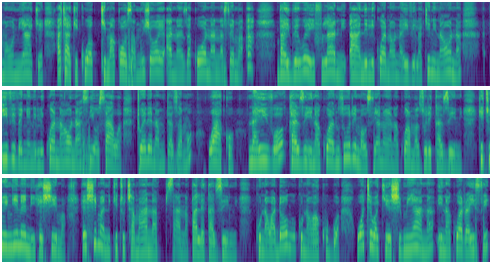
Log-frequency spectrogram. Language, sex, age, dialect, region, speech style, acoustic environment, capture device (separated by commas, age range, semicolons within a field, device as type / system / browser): Swahili, female, 18-24, Kenya - Nairobi Sheng-influenced, Kenya, happy; relaxed; excited; focused, silence, mobile / Linux / Chrome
